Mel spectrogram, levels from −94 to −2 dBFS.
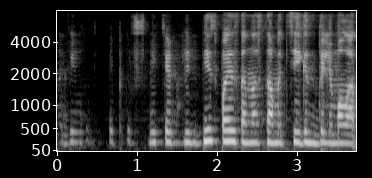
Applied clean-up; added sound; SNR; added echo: neural mask model DeepFilterNet 3.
